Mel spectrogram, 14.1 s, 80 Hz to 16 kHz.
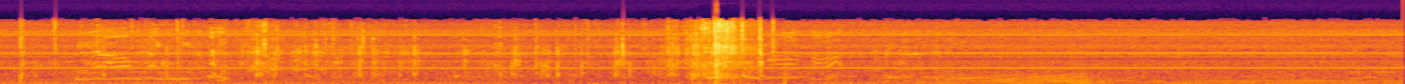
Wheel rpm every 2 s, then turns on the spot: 0, 0, 0, 0, 0, 0, 0.
none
